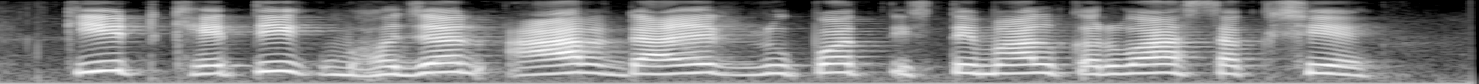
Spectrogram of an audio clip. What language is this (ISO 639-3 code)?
mag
